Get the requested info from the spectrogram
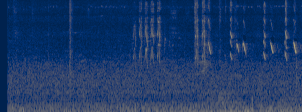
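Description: Small songbird chirping: a quick cluster of high notes about three seconds in, then a run of short, sharp, falling chirps through the last two seconds. A steady low rumble runs underneath.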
